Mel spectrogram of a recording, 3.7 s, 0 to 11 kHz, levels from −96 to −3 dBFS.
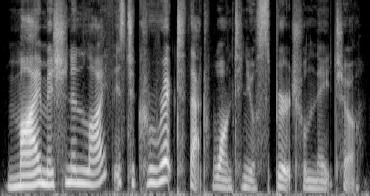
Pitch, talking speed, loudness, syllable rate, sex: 190 Hz, 210 wpm, -20 LUFS, 5.4 syllables/s, female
